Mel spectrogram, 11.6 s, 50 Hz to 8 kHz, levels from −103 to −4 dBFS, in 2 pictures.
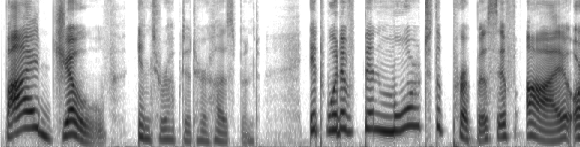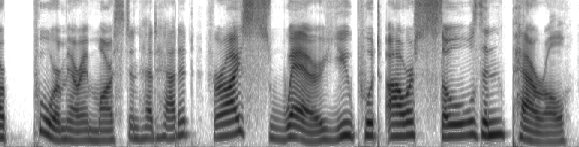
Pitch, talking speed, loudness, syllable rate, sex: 195 Hz, 160 wpm, -22 LUFS, 4.1 syllables/s, female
